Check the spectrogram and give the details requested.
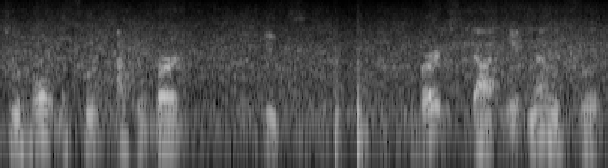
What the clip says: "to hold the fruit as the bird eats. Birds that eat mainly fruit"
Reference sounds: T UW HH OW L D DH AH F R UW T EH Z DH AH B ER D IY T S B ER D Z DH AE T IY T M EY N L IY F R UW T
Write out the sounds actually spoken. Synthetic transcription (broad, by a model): T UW HH OW L D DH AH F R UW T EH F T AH B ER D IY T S B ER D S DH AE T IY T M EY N IY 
